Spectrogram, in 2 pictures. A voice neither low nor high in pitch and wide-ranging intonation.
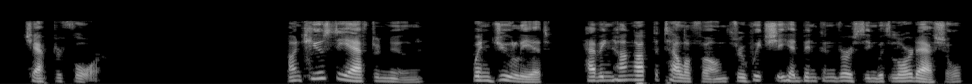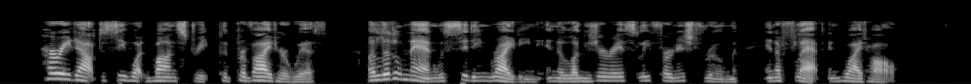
No: medium, 160 Hz; average, 4.4 semitones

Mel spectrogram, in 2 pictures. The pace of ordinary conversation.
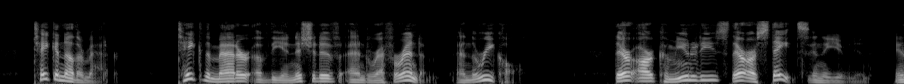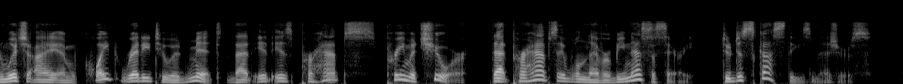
Yes: average, 155 wpm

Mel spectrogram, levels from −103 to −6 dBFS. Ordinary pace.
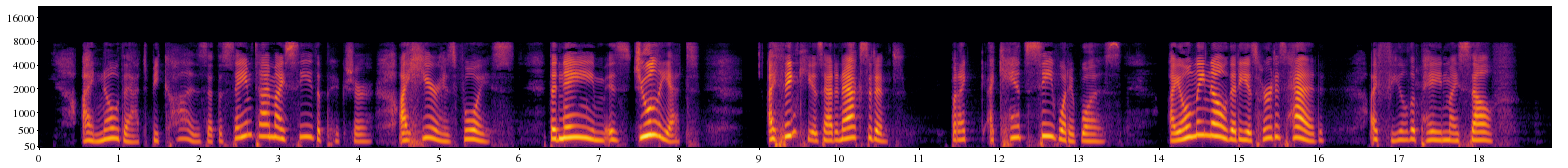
Yes: average, 150 wpm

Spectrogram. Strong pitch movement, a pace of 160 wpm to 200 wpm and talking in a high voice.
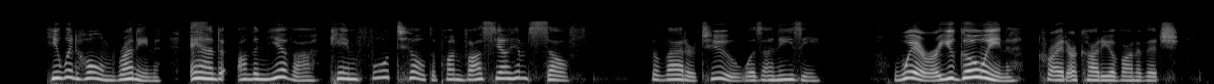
No: wide, 5.9 semitones; average, 145 wpm; high, 225 Hz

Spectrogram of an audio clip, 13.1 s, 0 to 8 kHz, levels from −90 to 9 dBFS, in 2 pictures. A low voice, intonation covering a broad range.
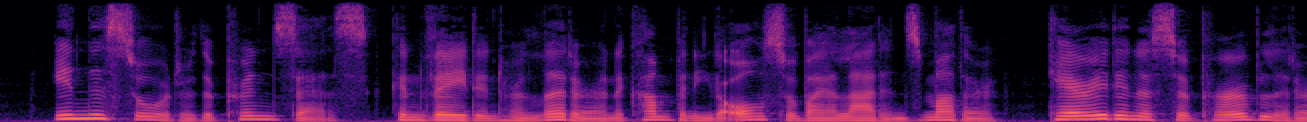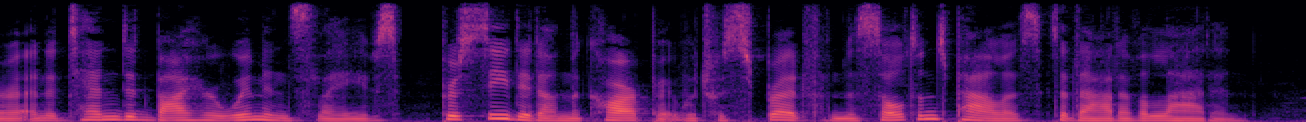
No: medium, 145 Hz; wide, 5.9 semitones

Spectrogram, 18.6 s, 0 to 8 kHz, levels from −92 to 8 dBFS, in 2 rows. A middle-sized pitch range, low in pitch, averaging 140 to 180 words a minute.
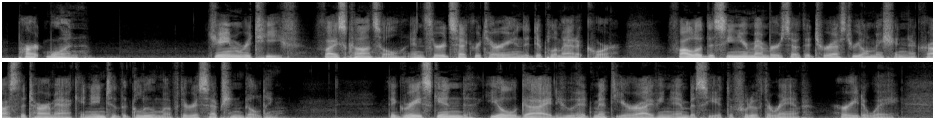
Yes: average, 3.8 semitones; very low, 90 Hz; average, 160 wpm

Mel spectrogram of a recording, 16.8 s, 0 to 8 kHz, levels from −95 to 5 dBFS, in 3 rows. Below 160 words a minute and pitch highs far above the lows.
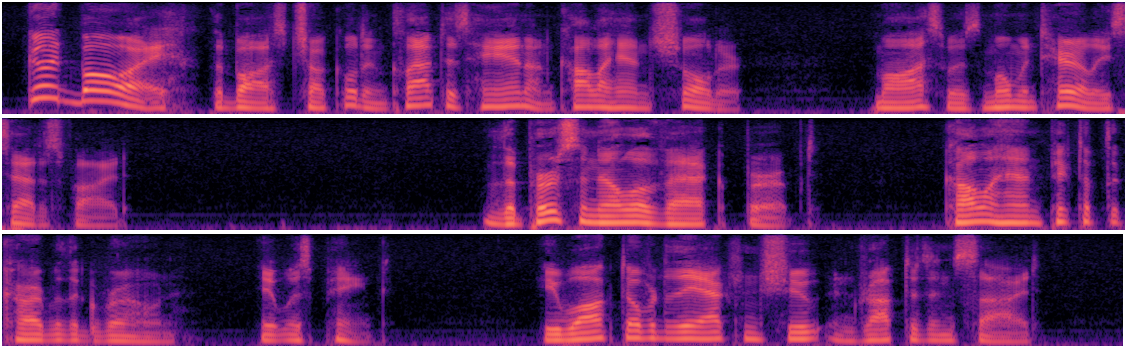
No: average, 145 wpm; average, 4.7 semitones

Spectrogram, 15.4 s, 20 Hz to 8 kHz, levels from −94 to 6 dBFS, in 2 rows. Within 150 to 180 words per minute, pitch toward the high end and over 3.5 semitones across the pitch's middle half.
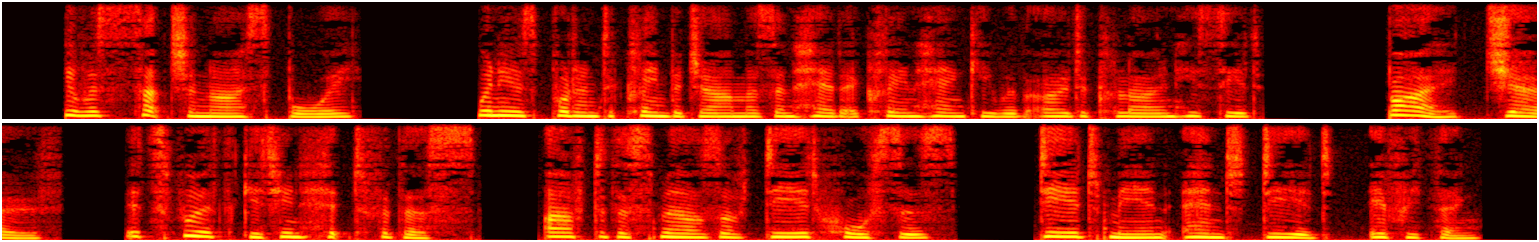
No: average, 170 wpm; high, 235 Hz; average, 3.1 semitones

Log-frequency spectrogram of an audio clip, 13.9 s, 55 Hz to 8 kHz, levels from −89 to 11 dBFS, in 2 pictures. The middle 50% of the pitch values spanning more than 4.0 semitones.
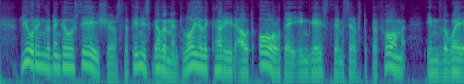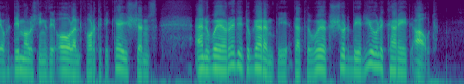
Yes: average, 5.3 semitones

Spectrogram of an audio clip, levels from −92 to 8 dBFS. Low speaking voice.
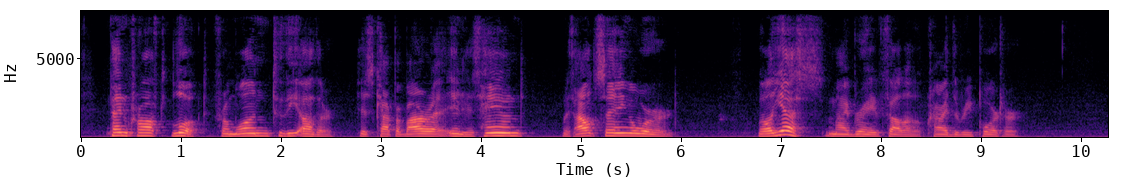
No: medium, 150 Hz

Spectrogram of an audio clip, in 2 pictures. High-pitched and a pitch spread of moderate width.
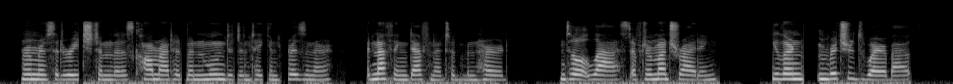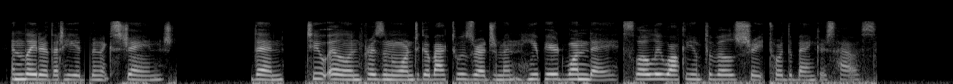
No: high, 225 Hz; narrow, 1.7 semitones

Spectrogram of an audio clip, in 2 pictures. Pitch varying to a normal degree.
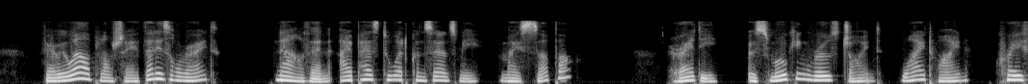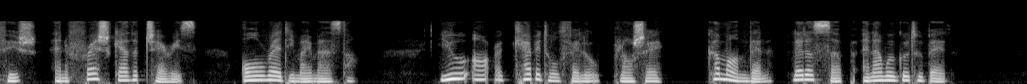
No: wide, 6.1 semitones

